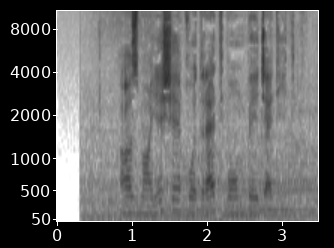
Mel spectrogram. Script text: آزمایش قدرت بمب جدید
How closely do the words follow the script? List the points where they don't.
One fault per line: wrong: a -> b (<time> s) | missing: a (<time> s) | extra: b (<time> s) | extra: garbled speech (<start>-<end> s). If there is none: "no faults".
no faults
